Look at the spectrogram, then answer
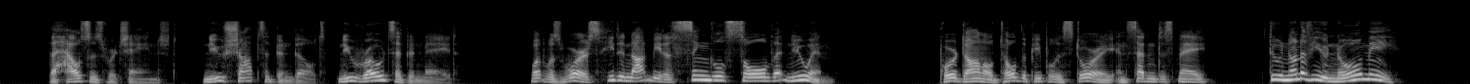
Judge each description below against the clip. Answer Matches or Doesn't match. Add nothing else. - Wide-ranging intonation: Matches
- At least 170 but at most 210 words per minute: Matches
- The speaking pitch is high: Doesn't match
